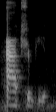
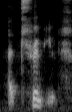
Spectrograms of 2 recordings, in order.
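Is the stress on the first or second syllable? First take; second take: first; second. First: The stress is on the first syllable. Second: The stress is on the second syllable. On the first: It is a noun meaning a quality. "We are going to start with the noun" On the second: It is a verb meaning to credit a cause. "Here the stress is on the second syllable"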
